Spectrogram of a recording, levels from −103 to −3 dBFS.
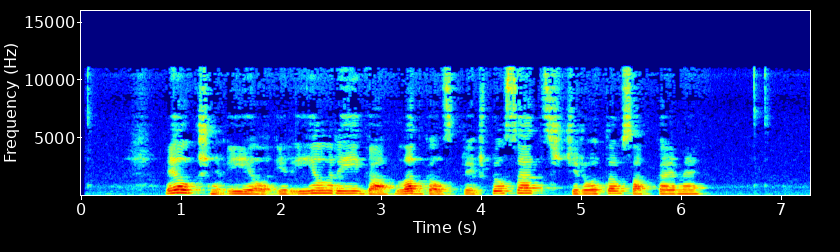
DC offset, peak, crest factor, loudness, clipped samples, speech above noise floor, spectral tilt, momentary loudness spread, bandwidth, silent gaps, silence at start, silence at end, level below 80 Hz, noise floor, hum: under 0.1%; -2 dBFS; 20 dB; -22 LUFS; under 0.1%; 40 dB; -6.5 dB/octave; 12 LU; 11.5 kHz; none; 0.85 s; 1.05 s; -64 dBFS; -61 dBFS; none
